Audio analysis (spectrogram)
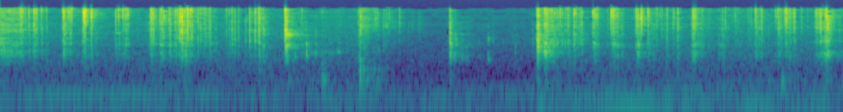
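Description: A metal utility-knife blade scrapes thin shavings across the cut face of a solid, glittery blue soap bar. The clip is full of crisp, bright scratching and crackling bursts with little low end. A brief quiet gap comes near the middle before the scraping resumes.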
